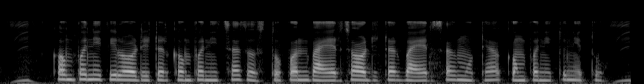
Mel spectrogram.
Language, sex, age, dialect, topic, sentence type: Marathi, female, 25-30, Varhadi, banking, statement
